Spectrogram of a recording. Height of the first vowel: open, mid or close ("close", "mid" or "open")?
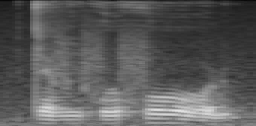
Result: mid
